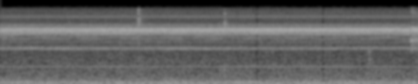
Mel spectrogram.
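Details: Crickets calling at night right after rain, a steady high-pitched continuous trill filling the background with only a few faint isolated clicks, over a low constant hum.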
